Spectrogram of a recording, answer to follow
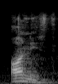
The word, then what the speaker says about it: honest: honest. It does not have H in the pronunciation.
